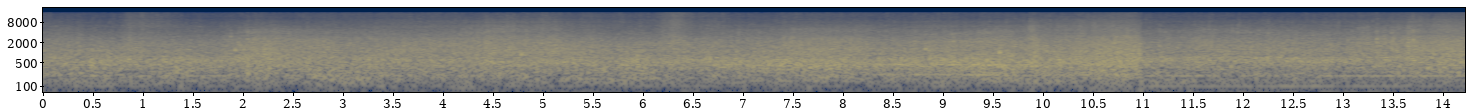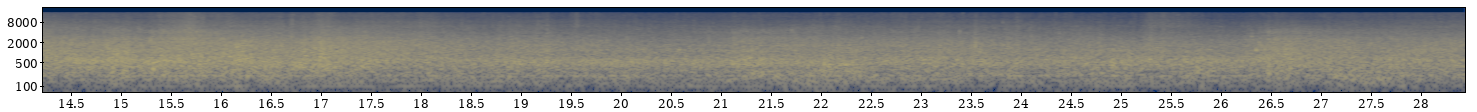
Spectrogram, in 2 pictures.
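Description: Waves breaking and washing in a rough ocean inlet, with wind on the microphone; the rush of water rises and falls in several surges.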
